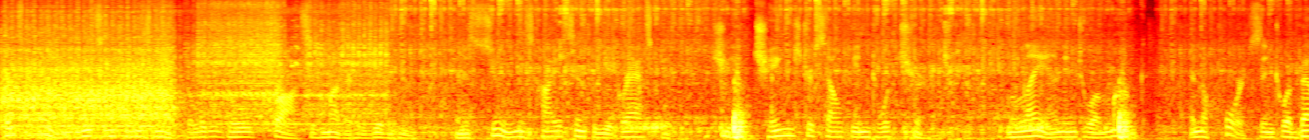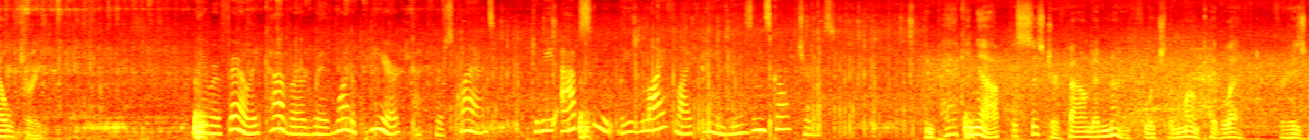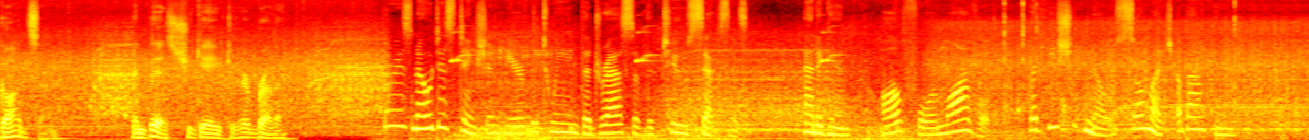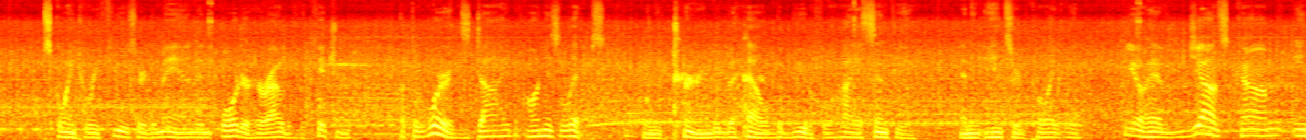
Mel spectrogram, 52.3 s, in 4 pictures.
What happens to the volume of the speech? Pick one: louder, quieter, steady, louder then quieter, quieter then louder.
steady.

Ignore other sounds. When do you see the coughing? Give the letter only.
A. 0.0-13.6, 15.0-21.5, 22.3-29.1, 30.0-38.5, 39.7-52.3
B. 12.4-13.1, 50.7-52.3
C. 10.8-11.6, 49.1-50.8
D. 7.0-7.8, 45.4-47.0
D.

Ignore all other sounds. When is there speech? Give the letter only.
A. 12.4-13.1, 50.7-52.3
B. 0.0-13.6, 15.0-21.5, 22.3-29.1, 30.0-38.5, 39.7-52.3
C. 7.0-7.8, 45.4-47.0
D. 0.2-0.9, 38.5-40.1
B.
